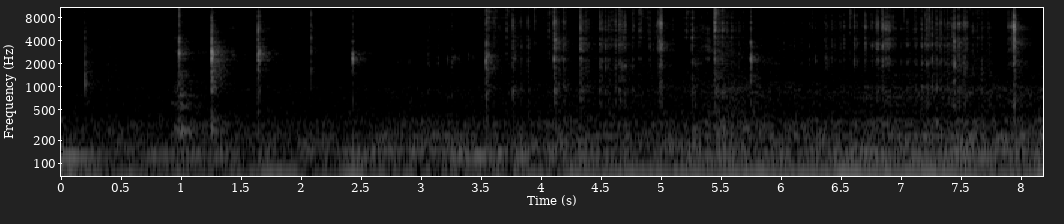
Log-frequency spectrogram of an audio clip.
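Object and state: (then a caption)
Dry soap bar cut with a knife. A solid, dry mint green soap bar is held in the hand and cut with a utility knife, and shavings break off. Sharp, bright clicks and snaps come at first as separate cracks, then grow denser into crisp scraping and crumbling over a faint low hum. Each snap dies away almost instantly.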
